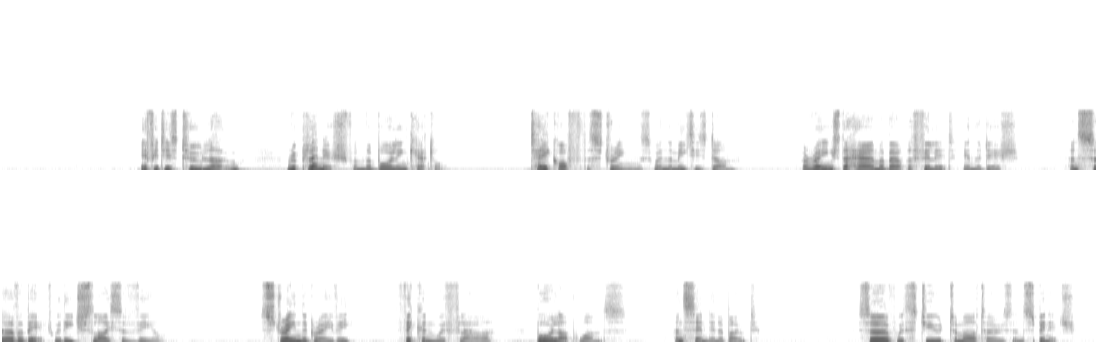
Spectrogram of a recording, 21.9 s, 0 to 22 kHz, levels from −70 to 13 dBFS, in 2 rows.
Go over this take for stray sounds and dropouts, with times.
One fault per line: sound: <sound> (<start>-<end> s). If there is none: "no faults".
no faults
